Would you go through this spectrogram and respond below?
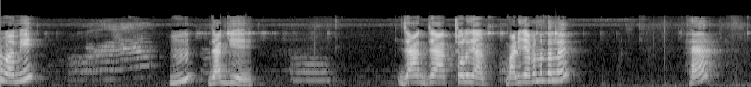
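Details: Cat giving loud drawn-out meows with strong overtones, bent and wavering, in several bursts separated by short pauses, with a softer, quieter call in between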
